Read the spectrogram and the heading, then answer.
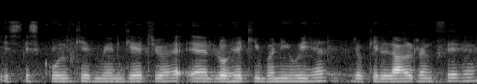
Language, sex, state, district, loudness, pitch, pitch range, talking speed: Hindi, male, Bihar, Katihar, -20 LUFS, 140 Hz, 140-145 Hz, 240 wpm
